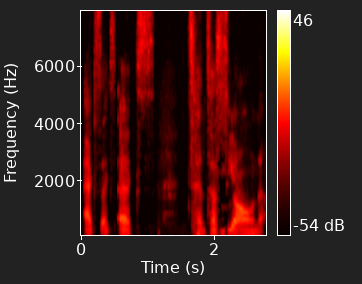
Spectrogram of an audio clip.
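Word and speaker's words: XXXTentacion: And he actually dissed XXX Tentacion, and his mom was in the audience. That is how you say his name.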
